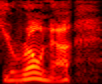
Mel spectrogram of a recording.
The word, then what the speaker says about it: Llorona: And that's LLORONA, pronounced Yorona.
